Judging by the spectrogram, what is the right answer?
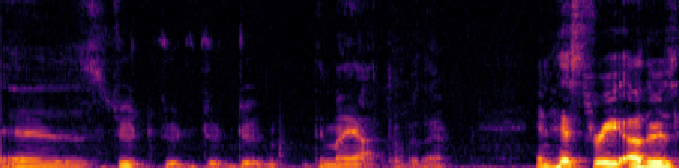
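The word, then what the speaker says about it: Maat: They called this rhythm Mayat, if I'm pronouncing it correctly. I've heard it pronounced Mat, but I tend to do Mayat.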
